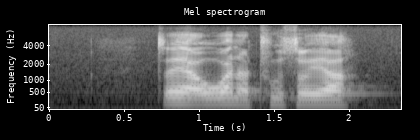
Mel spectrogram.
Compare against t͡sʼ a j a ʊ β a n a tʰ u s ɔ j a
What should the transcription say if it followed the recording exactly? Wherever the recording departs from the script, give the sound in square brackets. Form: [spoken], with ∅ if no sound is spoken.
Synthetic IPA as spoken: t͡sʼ [ɛ] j a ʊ [w] a n a tʰ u s ɔ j a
